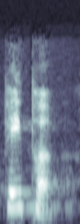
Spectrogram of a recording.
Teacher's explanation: this one which means the r sound is vanished is erased we don't have r sound in british accent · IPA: ˈpeɪpə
